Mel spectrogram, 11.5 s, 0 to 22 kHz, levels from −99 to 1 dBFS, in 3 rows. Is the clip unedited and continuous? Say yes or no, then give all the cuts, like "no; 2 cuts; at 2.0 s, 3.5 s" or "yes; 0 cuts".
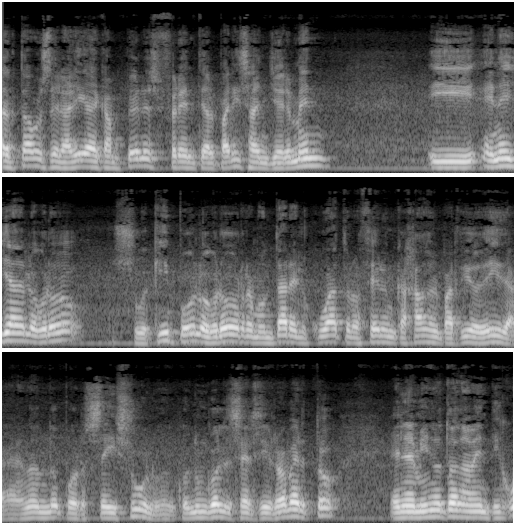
yes; 0 cuts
